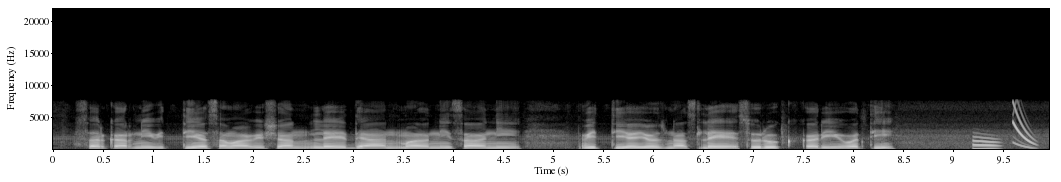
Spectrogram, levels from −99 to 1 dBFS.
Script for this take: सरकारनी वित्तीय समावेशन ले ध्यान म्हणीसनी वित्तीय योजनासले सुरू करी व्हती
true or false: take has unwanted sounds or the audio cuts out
true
